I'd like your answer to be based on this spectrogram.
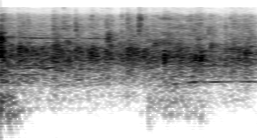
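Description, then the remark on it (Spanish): An audience at a church sermon applauds steadily, a dense wash of many hands clapping at an even, fairly loud level throughout, with no voices standing out. “Si va a dar un aplauso aquí, déselo bien.”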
